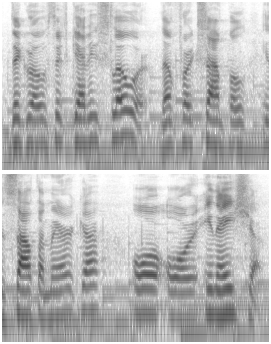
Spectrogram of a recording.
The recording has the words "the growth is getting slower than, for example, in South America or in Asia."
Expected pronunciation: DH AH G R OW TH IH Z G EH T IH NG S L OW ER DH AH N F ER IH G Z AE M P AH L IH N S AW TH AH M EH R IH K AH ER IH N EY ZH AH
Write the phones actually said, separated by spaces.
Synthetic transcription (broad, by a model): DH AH G R OW TH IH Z G EH T IH NG S L OW ER DH AH N F ER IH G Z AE M P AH L IH N S AW TH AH M EH R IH K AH ER IH N EY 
